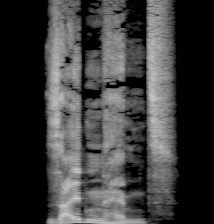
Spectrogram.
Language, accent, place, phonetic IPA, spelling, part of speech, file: German, Germany, Berlin, [ˈzaɪ̯dn̩ˌhɛmt͡s], Seidenhemds, noun, De-Seidenhemds.ogg
- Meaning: genitive singular of Seidenhemd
